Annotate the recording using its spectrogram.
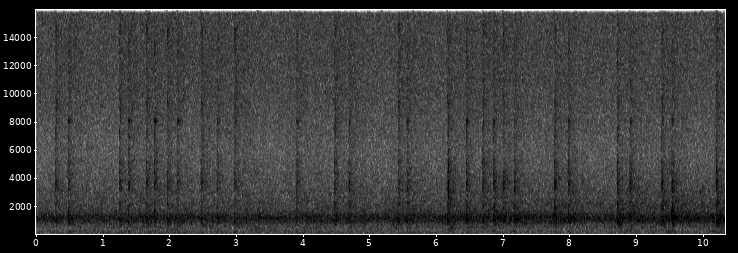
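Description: Near silence with faint, irregular ticks of a stylus pen tapping on a screen as words are handwritten in digital ink.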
